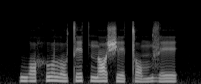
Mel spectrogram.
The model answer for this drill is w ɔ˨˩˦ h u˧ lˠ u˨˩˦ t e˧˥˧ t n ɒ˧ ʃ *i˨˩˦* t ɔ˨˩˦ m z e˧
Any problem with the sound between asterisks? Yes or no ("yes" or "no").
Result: yes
